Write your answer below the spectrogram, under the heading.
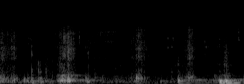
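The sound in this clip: Quiet chewing and crunchy bites of Oreo cookies with peanut butter. A few crisp crunches stand out over soft, moist mastication, with the last bite the strongest.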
